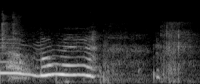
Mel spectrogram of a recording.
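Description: A single long, high, wavering vocal cry that stops about a second in, followed by a few faint knocks.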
